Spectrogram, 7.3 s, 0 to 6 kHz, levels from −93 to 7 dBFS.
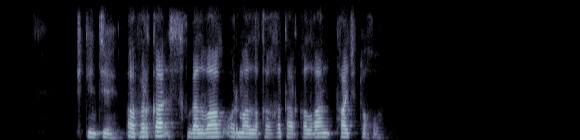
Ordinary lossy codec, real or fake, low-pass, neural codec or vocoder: Opus, 32 kbps; real; 5.4 kHz; none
